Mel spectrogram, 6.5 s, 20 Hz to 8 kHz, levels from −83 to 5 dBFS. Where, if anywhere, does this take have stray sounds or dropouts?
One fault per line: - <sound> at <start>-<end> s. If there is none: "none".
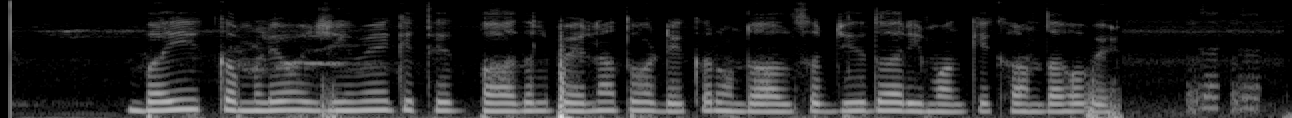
- laugh at 5.9-6.3 s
